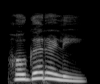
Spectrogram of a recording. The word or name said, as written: ಹಕ್ಕೆರಲು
